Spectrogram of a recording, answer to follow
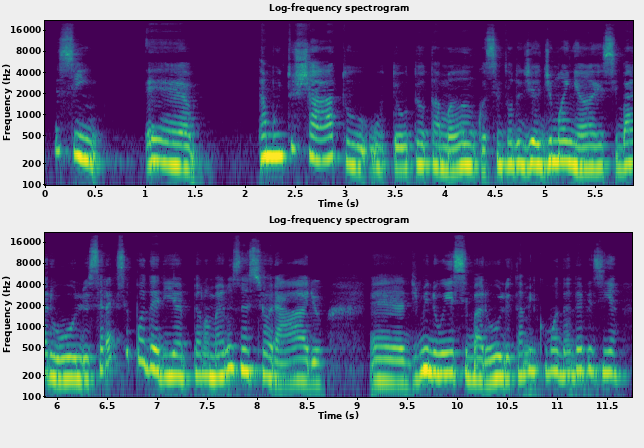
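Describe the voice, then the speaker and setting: A woman casually telling a story, acting out both sides of her phone calls with lively switches of voice. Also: lowish voice. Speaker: vlogger telling a personal story.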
